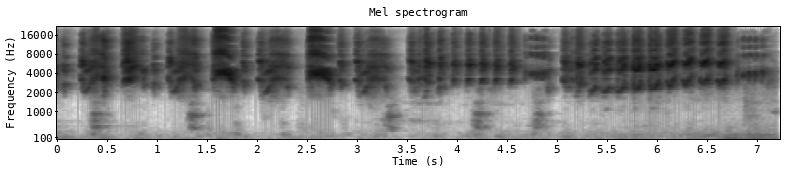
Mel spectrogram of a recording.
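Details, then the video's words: Long-tailed shrike (cendet) in Indonesia, singing hard in a tutor recording. Spaced, raspy high notes with sharp accents give way to a fast, continuous, trilling chatter that holds steady through the end. "MASTERAN BURUNG CENDET GACOR PARAH"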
